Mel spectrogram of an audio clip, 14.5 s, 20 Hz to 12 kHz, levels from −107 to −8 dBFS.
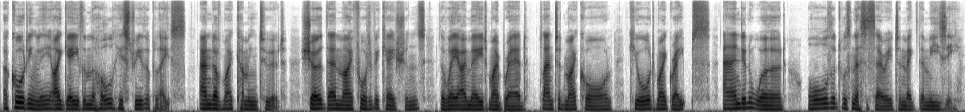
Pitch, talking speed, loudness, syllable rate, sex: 120 Hz, 180 wpm, -19 LUFS, 5.0 syllables/s, male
